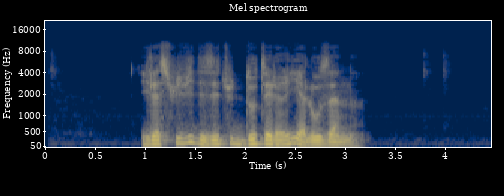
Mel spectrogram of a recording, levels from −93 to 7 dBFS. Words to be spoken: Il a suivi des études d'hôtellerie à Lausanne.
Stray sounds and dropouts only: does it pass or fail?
pass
